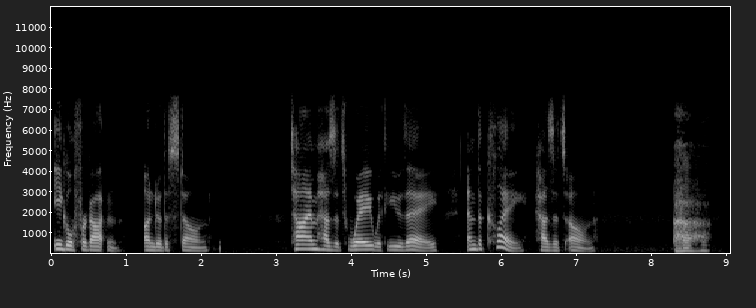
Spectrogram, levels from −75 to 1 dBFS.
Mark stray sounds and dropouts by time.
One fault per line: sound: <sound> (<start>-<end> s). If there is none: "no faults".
sound: laugh (8.3-8.8 s)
